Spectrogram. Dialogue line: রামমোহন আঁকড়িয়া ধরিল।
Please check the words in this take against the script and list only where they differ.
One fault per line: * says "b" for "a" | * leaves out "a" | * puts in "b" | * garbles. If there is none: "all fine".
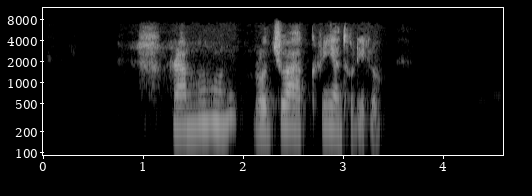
* puts in "রজ্জু"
